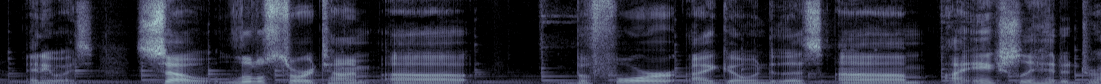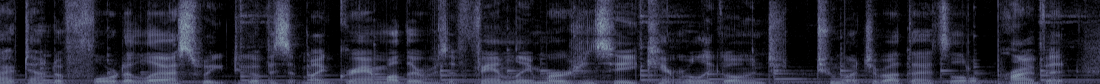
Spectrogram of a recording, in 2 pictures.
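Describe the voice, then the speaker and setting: A young man from Georgia hosts a gaming channel vlog and talks quickly and excitedly, with a stutter and many fillers. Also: mid-range voice. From Georgia, USA. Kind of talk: casual vlog talk to camera.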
